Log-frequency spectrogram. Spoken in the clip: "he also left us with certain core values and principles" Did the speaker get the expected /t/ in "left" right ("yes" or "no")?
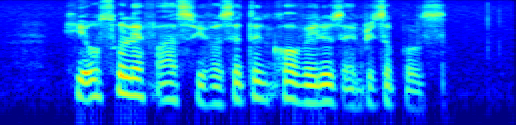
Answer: yes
